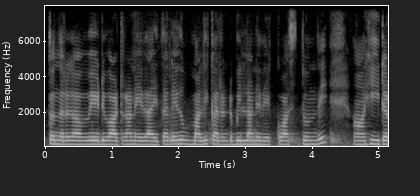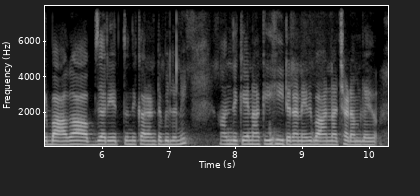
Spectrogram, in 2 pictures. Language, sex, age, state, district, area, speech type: Telugu, female, 30-45, Andhra Pradesh, Srikakulam, urban, spontaneous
